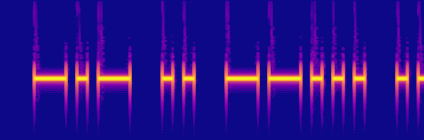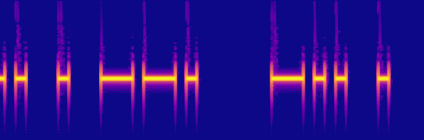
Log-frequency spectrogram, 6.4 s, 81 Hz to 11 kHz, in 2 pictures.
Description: Morse code, heard as a keyed tone, about 15 wpm, 700 Hz. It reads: KI7SEG DE
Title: USA Callsign DE Callsign - 6 Characters - 15wpm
